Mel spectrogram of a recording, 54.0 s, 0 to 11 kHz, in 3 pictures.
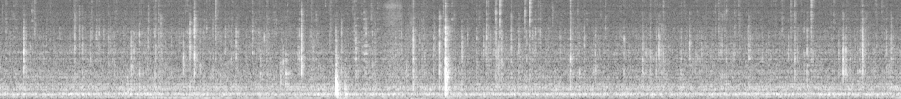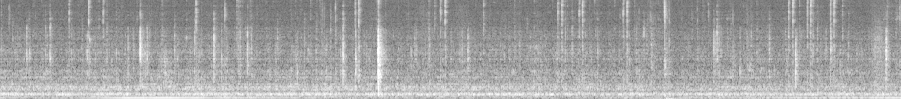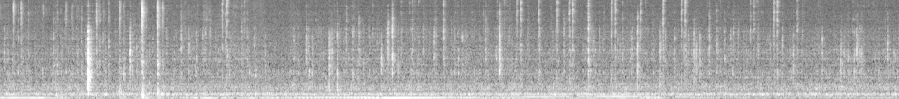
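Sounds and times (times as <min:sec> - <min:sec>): low steady hum: 0:25.8 - 0:51.2
fireplace crackling: 0:29.5 - 0:46.2.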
